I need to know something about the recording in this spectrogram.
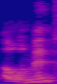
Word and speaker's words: LMNT: big fan of a brand called element it's spelled lmnt uh I love them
